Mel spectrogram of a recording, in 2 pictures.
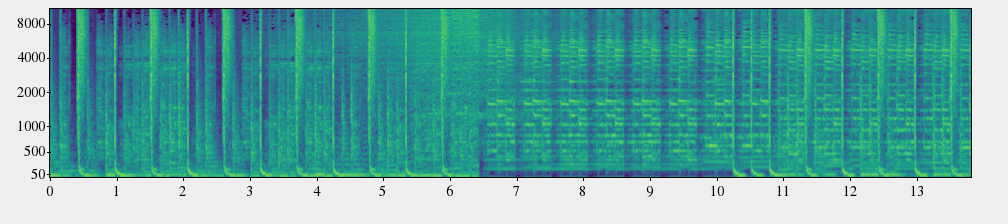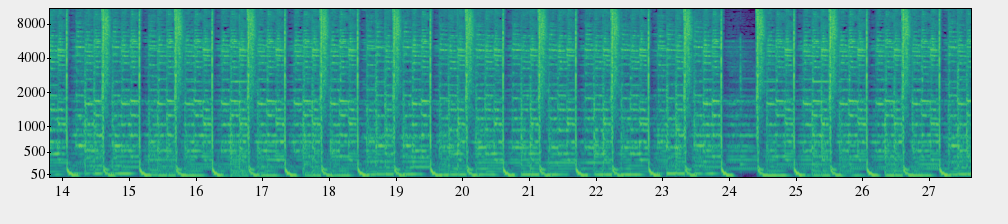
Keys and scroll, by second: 8.8 F3.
